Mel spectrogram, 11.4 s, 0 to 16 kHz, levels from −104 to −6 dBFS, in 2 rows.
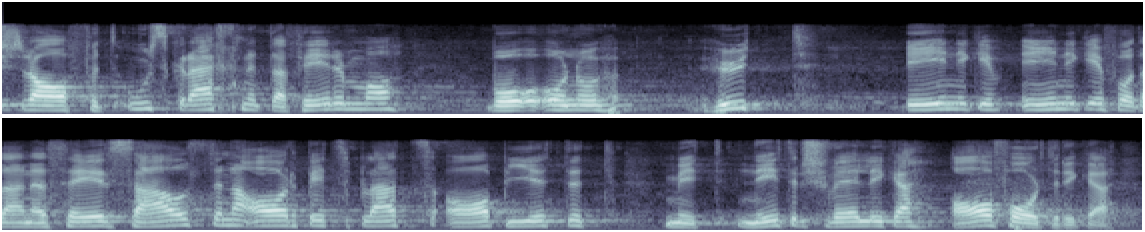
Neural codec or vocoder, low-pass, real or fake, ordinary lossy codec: none; 7.2 kHz; real; none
